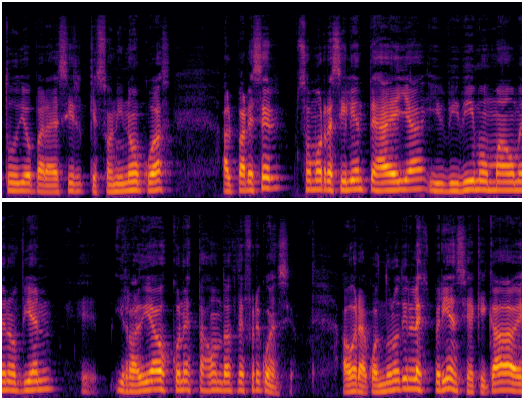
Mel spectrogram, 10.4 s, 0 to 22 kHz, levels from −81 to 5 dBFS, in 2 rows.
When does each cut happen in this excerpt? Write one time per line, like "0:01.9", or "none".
none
